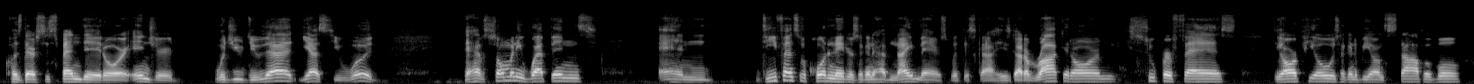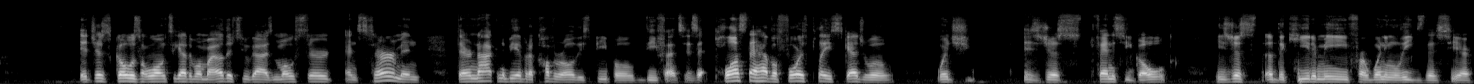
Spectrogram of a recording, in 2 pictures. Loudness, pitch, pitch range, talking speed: -20 LUFS, 130 Hz, 115-145 Hz, 185 wpm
